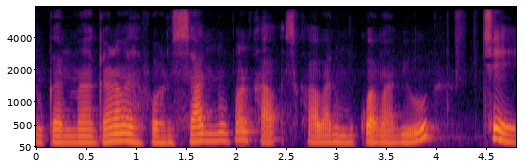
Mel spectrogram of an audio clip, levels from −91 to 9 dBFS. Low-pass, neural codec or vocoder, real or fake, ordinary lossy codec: 7.2 kHz; none; real; MP3, 48 kbps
